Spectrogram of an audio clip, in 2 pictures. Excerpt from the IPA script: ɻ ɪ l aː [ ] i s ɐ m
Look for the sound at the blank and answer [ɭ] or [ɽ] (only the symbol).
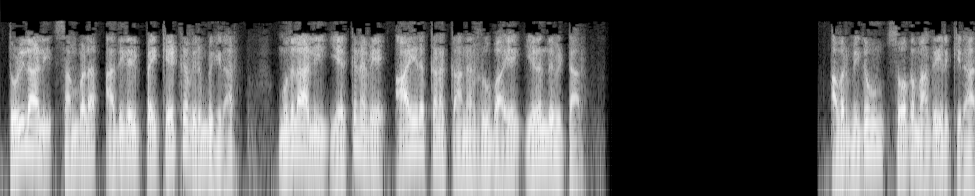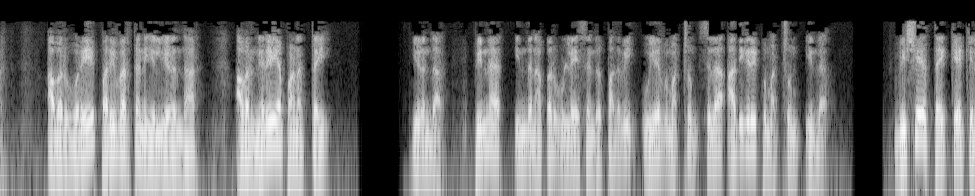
ɭ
